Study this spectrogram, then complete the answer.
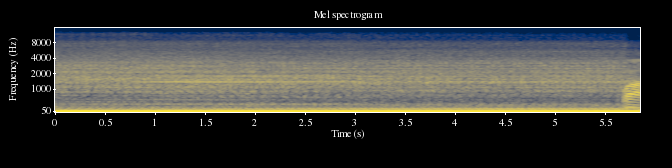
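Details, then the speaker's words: E46 BMW M3 first start after a failed CSL airbox dropped pieces into a cylinder, redesigned airbox fitted: steady even idle rumble with faint light valvetrain tick, sounding normal, no knocks; healthy. "all right it's running it's running so far uh nothing uh OD I'm hearing valve TR valve train seems [Music] uh bit um have a normal [Music]"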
